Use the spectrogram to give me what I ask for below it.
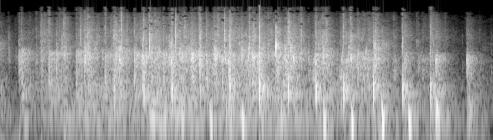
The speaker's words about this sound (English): So I think that deserves applause.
